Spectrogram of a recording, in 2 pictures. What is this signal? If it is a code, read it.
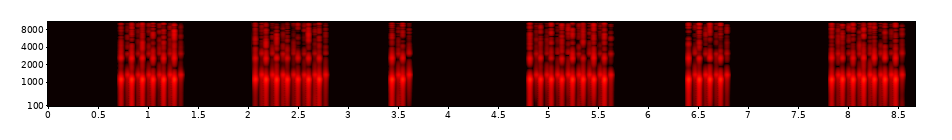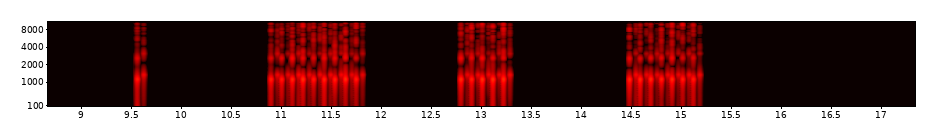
Pulse dialling, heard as clicks on a phone line, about 9 pulses a second. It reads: 6 7 2 8 4 7 1 9 5 7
